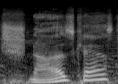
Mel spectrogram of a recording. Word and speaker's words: Schnozzcast: and he's like, "Oh, how do you pronounce that? Is that Schnozzcast?" I'm like, "Well done. That is exactly what it is."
